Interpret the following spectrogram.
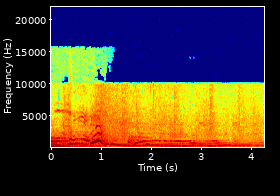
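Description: A long canine howl: a rising cry that peaks about a second in, then a held, wavering howl that slowly fades.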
